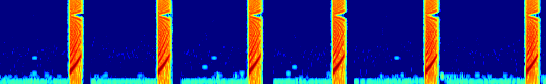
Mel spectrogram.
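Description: A short rising blip sounds each time a ball hops onto a tile.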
